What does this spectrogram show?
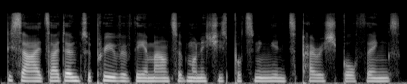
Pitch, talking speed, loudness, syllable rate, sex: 155 Hz, 205 wpm, -19 LUFS, 6.4 syllables/s, female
